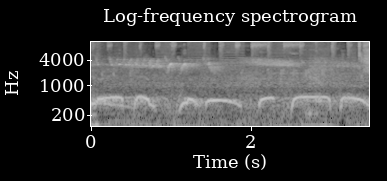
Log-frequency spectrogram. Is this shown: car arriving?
no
